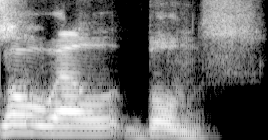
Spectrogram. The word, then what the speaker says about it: Joël Bons: Joël Bons.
